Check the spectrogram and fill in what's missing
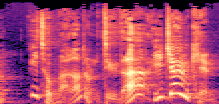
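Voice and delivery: high, incredulous scoff at the idea; mock scandalised younger self. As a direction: scoff like your old narrow-minded self. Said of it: "I think I'd have gone".

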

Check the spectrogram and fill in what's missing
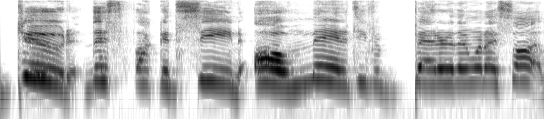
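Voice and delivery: excited. Retold or imitated. Retold reaction rewatching film.

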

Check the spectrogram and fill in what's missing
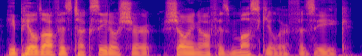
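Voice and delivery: plain reading voice

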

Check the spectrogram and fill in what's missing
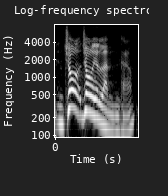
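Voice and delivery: mock Cockney tourist English accent; bad British accent. Shown as a demonstration. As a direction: ham up a cheesy English accent. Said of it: "the quality of the accent you just heard coming from me".

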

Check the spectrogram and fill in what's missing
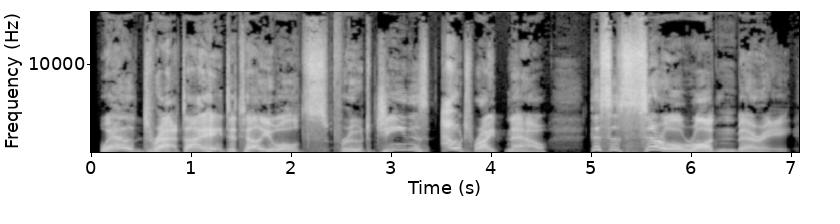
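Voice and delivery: silly mock British gent; hammed-up British cousin; British accent. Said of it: "some British douchebag".

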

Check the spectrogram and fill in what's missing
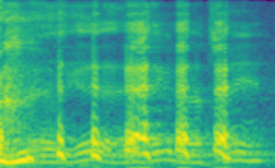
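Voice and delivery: high, loud laughing words. Real, not acted. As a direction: crack up while saying it. Laughing at twin bed idea.

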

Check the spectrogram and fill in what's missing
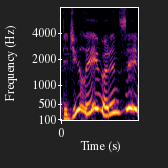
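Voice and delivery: high, loud mock voice of a confused guest; puzzled partygoer. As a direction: squeal it like a guest who lost track of you. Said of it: "And they're like".

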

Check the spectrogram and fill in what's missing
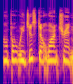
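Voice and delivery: high, whiny parody of an opponent; whiny strawman voice; mocking whine. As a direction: sneer at their objection in a silly voice.

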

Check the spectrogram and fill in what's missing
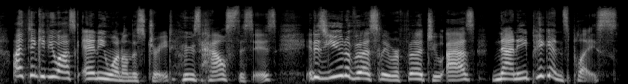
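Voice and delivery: a hint of pompous certainty; lightly voiced haughty nanny. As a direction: argue with mild hauteur. Figure argues in story.

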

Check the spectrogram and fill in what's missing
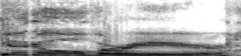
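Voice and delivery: high, slow, laughing battle cry; Mortal Kombat shout. Retold or imitated. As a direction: belt it like a fighting game character.

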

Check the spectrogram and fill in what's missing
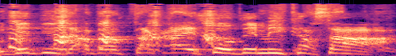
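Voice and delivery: laughing, high-pitched mock Belgian accent on Spanish words; weird Belgian accent. Podcaster replaying the keeper's save, laughing Belgian accent. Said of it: "in a weird Belgian accent".

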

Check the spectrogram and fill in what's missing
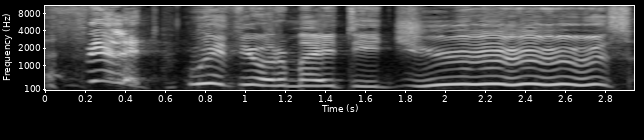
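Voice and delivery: slow, loud, grand proclamation; dramatic booming voice. Pretend. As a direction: boom it out slowly. Mock dramatic Jesus line.

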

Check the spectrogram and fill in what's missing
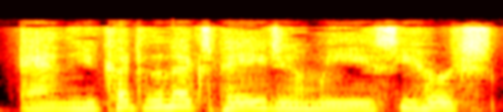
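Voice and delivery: ordinary delivery

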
